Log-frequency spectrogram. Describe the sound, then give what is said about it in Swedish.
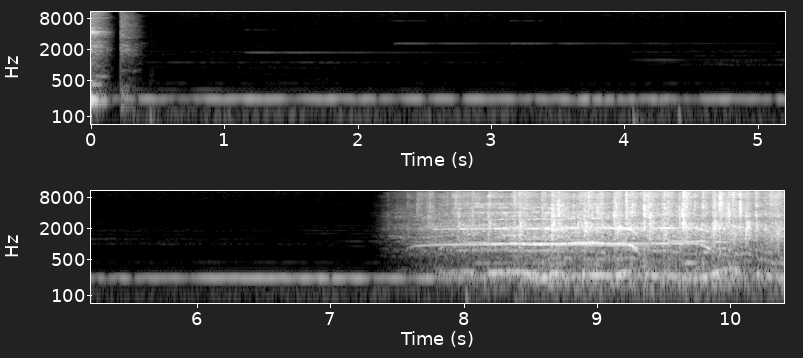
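A steady low hum runs for several seconds, then the crowd at the Moderates' election night party in Sweden suddenly erupts into loud, sustained cheering and whooping, as the count shifts to a lead for Kristersson's side, carrying on to the end. “utbrutit ett stort jubel här nere på Moderaternas valvaka när det alldeles nyligen skiftade och det blev en ledning för lag Kristersson.”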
